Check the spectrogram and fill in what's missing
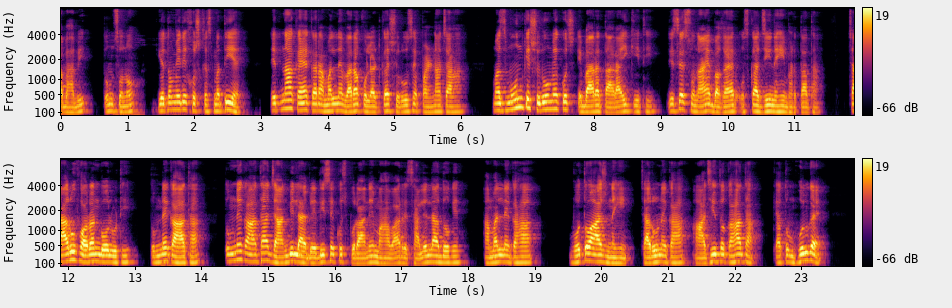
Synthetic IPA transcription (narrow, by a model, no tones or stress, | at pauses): bʱaːbit̪ʊmsʊno | jet̪omeːɾixʊʃqɪsmət̪iɦɛː | ɪt̪nakɛɦkɐɾɐməlneʋɐɾəqʊləʈkəɾʃʊɾusepɐɽ̤nat͡ʃaːɦaː | mɐzmuːnkeʃʊɾumẽkʊt͡ʃʰɪbaːɾət̪ːaːɾaːikit̪ʰiːd͡ʒɪsesʊnaːebɐɣɛːɾʊ̰skad͡ʒiːnɐɦĩbʱɐɾt̪at̪ʰaː | t͡ʃaːɾufɔːɾənboːlʊʈʰiːt̪ʊmnekɐɦat̪ʰa | t̪ʊmnekɐɦat̪ʰad͡ʒaːnbʱilaːɪbɾeːɾisekʊt͡ʃʰpʊɾaːnemɐɦaːʋaːɾːɪsaːlelaːd̪oːɡeː | ɐməlnekɐɦa | ʋoːt̪oaːd͡ʒnɐɦĩt͡ʃaːɾunekɐɦaa̰ːd͡ʒɦit̪̬okɐɦat̪ʰaː | kjaːt̪ʊmbʱuːlɡɐeː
